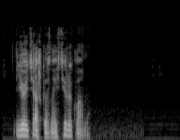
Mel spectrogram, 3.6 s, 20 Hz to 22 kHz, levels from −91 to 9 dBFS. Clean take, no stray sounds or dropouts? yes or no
yes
